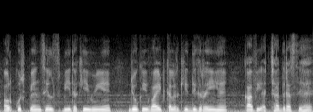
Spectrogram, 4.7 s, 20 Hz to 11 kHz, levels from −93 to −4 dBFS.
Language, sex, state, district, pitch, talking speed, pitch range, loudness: Hindi, male, Uttar Pradesh, Lalitpur, 155 Hz, 245 wpm, 150-165 Hz, -16 LUFS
